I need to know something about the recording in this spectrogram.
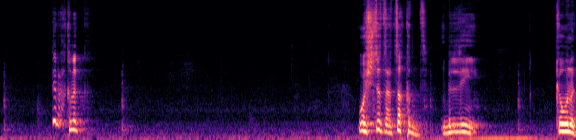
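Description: An elderly man speaks with emphasis into a microphone, pausing between phrases.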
